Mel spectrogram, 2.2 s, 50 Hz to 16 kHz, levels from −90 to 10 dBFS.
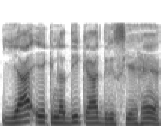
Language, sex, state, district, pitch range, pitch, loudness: Hindi, male, Jharkhand, Ranchi, 140-165 Hz, 150 Hz, -14 LUFS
